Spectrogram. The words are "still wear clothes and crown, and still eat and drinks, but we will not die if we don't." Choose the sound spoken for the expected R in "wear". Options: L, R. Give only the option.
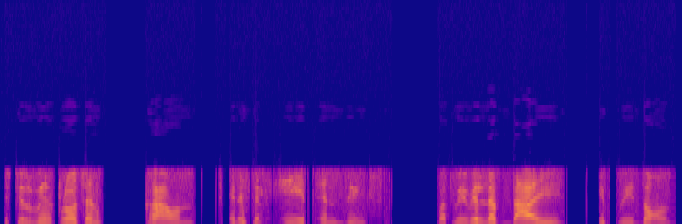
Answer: L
